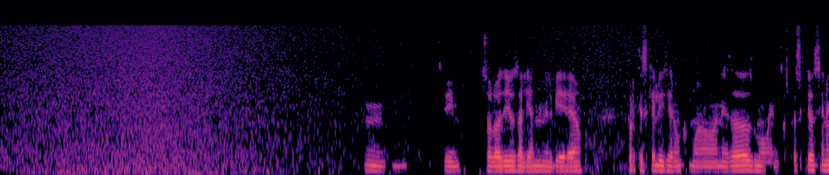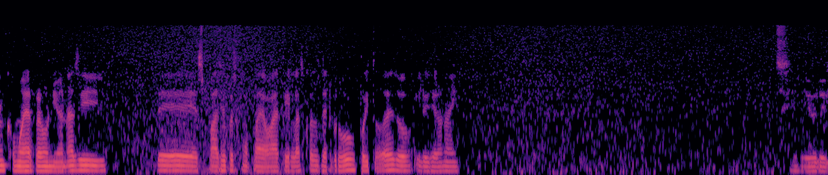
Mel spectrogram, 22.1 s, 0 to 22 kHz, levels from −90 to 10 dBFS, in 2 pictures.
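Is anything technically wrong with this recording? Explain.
Yes. Throughout the speech there is overdone noise removal. A noise reduction stage was pushed too hard on a noisy recording. Every frequency band that sits close to its noise estimate gets pulled far down or switched off, and the softer parts of the voice are caught along with the noise. The background drops and breaks up into twinkling, chirpy specks.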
